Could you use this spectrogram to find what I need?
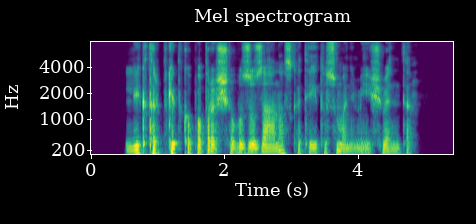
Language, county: Lithuanian, Kaunas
